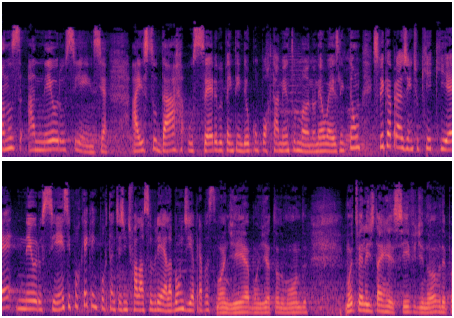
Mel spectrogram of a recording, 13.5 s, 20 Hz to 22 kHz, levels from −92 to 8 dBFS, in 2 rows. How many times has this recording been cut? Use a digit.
0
